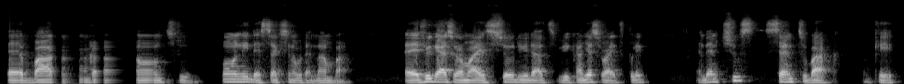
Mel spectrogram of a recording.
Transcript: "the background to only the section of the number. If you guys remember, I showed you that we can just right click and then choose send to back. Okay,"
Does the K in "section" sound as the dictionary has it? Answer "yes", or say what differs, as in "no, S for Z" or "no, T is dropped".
yes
